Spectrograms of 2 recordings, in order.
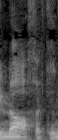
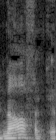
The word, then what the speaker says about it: Norfolk: Well, let's just say Norfolk in general. Side note, I say Norfolk because that's how it's pronounced.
